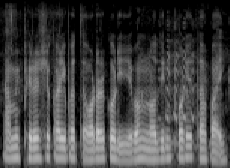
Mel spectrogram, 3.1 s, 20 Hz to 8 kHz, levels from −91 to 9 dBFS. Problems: constant background noise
